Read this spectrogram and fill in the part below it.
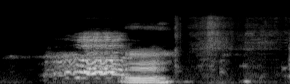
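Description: Goats bleating at feeding time on chopped vegetable-waste feed, one loud wavering bleat at close range lasting about a second, followed by faint rustling and a brief thump.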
